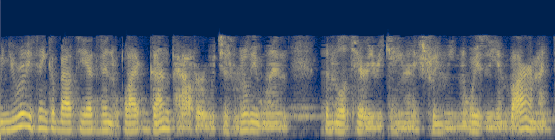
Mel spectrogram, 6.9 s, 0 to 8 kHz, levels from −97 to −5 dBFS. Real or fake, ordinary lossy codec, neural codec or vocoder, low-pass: fake; AAC, 16 kbps; vocoder, 22.05 kHz, 80 mel bands, HiFi-GAN; 7.2 kHz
